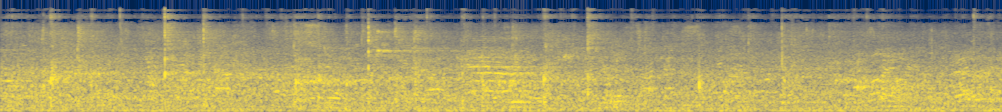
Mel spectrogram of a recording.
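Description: Pickleball paddles hitting a hard plastic ball during a rally: a series of sharp, irregularly spaced pops over steady background chatter from the hall.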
